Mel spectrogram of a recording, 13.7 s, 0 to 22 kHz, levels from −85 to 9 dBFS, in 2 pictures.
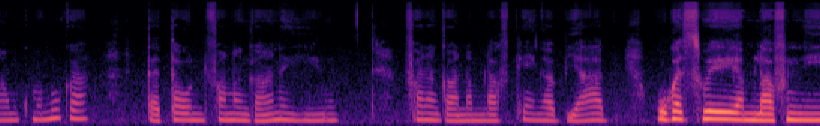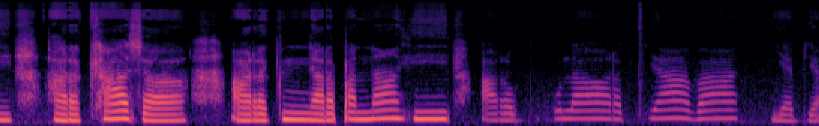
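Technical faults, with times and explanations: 5.48–10.67 s, automatic gain falling: the automatic gain control judges the input too loud, or its background noise too strong, and eases its gain down by about 8 dB over roughly five seconds, ending just before "ara bola". Because the gain acts on the whole signal, the room noise sinks along with the speech. On a waveform the envelope tapers steadily; on a spectrogram every band, including the noise floor between phrases, fades together, unlike the talker's own movements near 5.5 and 10.5 s.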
